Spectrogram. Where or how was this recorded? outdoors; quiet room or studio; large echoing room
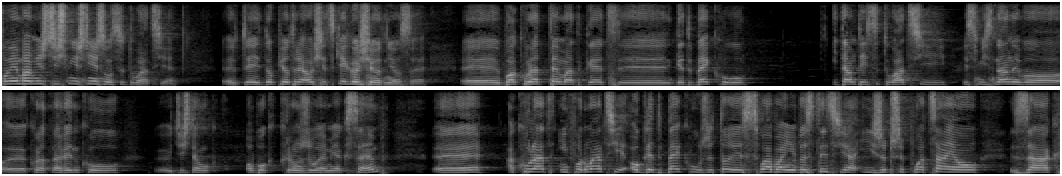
large echoing room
